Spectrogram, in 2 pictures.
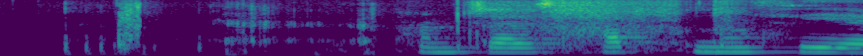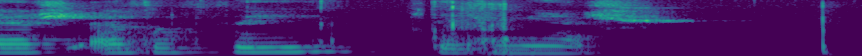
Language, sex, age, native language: Icelandic, female, 11, Icelandic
